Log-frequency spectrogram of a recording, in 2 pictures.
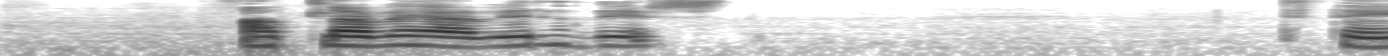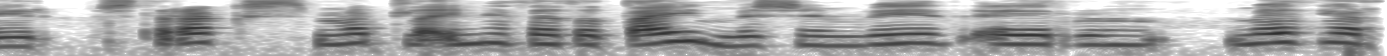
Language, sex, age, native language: Icelandic, female, 20-29, Icelandic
